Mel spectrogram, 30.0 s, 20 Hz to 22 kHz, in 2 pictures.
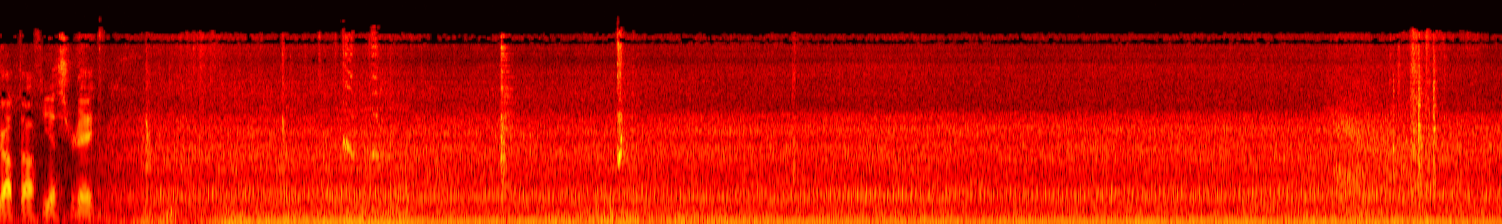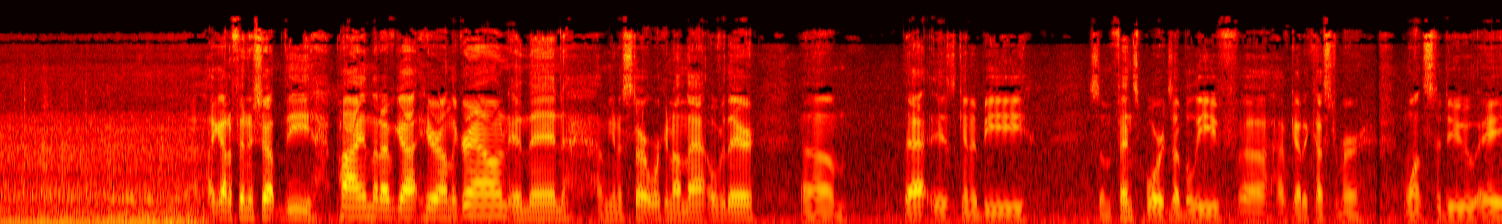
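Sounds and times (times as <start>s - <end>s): diesel truck engine running: 0.8s - 24.1s.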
